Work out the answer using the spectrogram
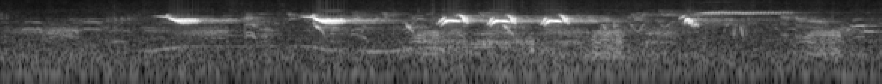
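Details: Breeding-season male common reed bunting perched high on reeds over water, singing to defend territory; a single short phrase of loud chirps, a tight triplet in the middle, then a higher thin note trailing off.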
